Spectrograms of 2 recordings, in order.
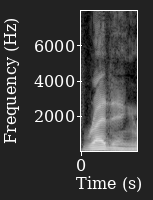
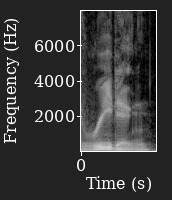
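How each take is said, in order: First: The word is pronounced differently from its spelling. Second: The word is pronounced the way it is spelled. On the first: The speaker calls it right. "It's how you're supposed to say it" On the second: The speaker calls it wrong. "it reads as Reading"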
